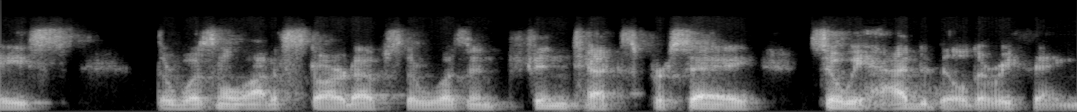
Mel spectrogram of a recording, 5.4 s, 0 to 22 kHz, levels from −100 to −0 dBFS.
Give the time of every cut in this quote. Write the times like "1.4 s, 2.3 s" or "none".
none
